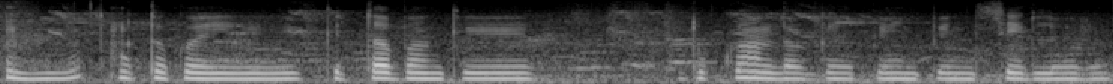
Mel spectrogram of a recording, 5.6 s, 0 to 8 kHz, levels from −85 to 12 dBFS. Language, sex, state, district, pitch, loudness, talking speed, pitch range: Rajasthani, female, Rajasthan, Churu, 210 Hz, -18 LUFS, 120 wpm, 205-225 Hz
